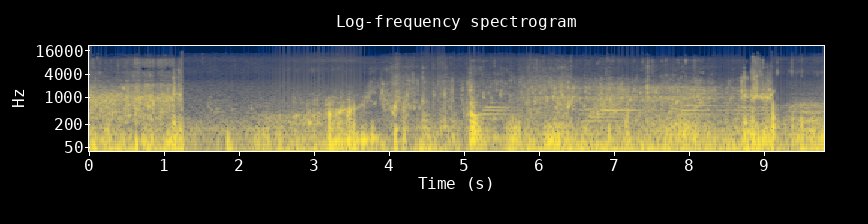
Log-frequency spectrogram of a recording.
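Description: Water splashing and sloshing around a camera at the water surface as a swimmer moves through it. The sound turns muffled for a moment about a second in as the camera dips under, then comes back with splashes and wind on the microphone.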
